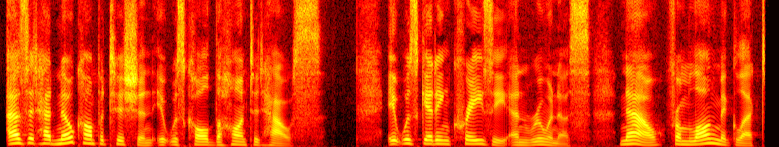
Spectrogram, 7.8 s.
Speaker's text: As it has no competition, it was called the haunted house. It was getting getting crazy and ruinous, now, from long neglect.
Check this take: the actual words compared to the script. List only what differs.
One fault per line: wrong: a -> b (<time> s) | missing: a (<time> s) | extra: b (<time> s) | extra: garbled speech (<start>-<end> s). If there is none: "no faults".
wrong: has -> had (0.4 s)
missing: getting (4.5 s)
